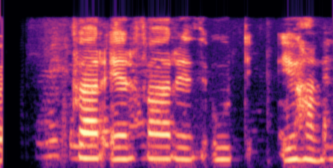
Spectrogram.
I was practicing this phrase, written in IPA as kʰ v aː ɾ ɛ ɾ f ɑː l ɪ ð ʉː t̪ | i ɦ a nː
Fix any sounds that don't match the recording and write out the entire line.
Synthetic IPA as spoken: kʰ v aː ɾ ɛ ɾ f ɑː ɾ ɪ ð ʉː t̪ | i ɦ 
